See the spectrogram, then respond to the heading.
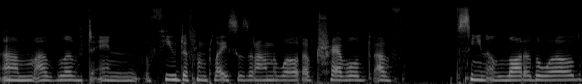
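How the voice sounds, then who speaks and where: Soft-spoken, a woman talks at a moderate pace with monotone, flat intonation. The recording is very clean, with a silent background. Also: medium pitch for a woman. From South Africa. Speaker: singer-songwriter. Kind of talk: casual chat.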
